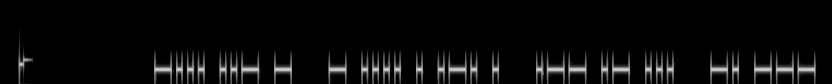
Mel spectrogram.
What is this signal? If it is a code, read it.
Morse code, heard as a keyed tone, about 22 wpm, 700 Hz. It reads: BUT THERE WAS NO
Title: Sentences from Top 1400 Words 22wpm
